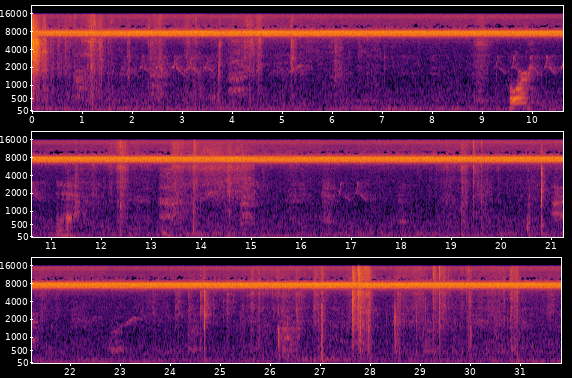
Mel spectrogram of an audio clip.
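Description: Steady, high-pitched drone of insects calling in the woods. It is broken by a short vocal grunt about ten seconds in, a few light rustles and footsteps, and a quick cluster of sharp clicks near the end.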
